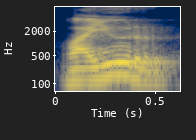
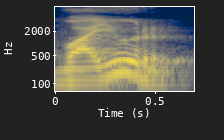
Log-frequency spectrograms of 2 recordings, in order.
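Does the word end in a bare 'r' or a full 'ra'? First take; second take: bare r; bare r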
